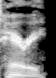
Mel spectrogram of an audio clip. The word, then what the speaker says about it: Henry: Remember medieval Englishmen pronounced Henry as Harry.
